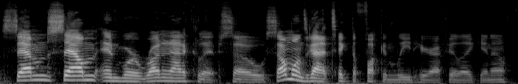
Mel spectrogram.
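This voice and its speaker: Animated, bright-voiced streamer guy. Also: on the high side, normal speed, clean tone. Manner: excitable, joking, animated. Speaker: co-host. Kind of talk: livestream banter.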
